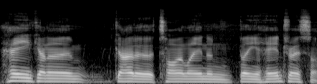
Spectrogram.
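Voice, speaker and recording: Here a man talks at a medium pitch. He has an Australian accent. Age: 50s. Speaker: YouTuber. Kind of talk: casual commentary monologue.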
